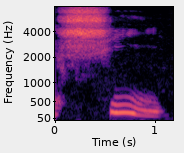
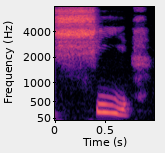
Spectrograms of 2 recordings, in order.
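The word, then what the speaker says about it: sìth: And in the Gaelic culture, it was the little people, the still folk, the silently moving people called the Shi. It's spelled S-I-T-H, Sith, but it's pronounced She.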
